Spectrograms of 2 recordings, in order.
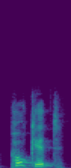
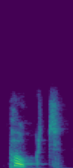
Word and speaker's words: poked: So instead of saying poke it, this is poked. Poke it. Okay. Almost. Okay. So, take out that e. We don't want to say poke it. It's poked. Poked.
